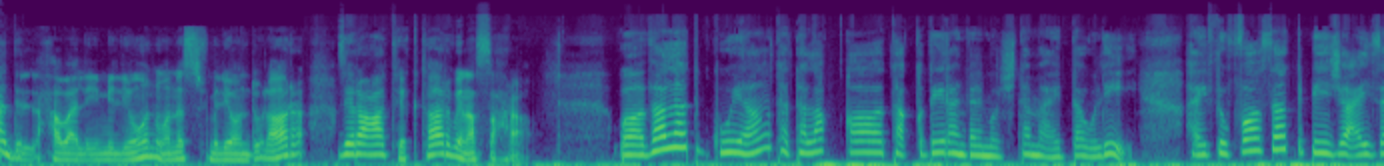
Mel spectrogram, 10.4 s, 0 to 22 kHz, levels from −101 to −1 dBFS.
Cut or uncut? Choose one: cut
